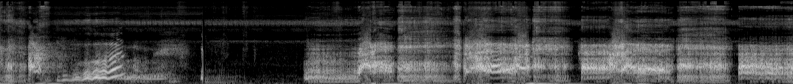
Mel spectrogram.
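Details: Angry, aggressive pet dog barking: after a quiet stretch, loud harsh barks come in rough bursts about once a second, with a brief whining rising tone early on and steady background hiss throughout.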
